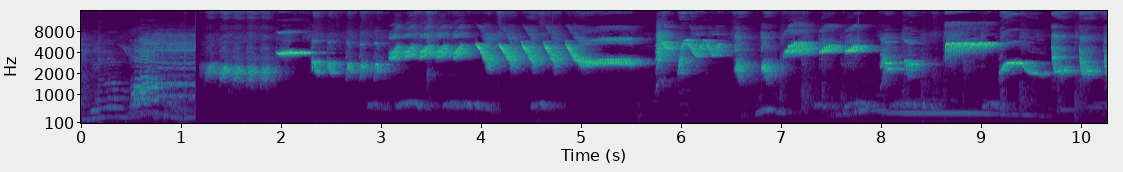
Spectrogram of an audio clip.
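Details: Asian pied starling in energetic, talkative song of mixed sounds: a harsh burst, then strings of repeated bright whistles, upslurs and trills delivered in rapid, varied phrases.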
